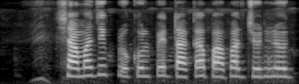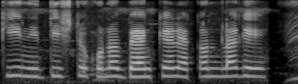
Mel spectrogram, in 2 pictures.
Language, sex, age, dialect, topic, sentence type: Bengali, female, 18-24, Rajbangshi, banking, question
